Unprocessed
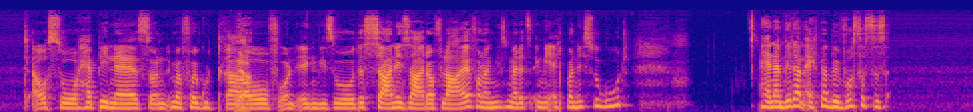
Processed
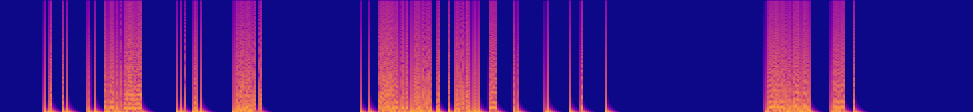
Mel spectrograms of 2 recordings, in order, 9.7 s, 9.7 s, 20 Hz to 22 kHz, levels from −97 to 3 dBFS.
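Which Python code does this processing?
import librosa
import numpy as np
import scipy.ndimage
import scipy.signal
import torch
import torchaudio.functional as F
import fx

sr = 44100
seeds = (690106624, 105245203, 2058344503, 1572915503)

y = fx.law_mismatch(x, sr, coded='A')
y = fx.rev_gated(y, sr, seeds[0], gate_ms=110, shape='rising', drr_db=-0.5)
y = fx.schmitt(y, sr, flips_db=-8.5)
y = y * librosa.db_to_amplitude(-1.5)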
